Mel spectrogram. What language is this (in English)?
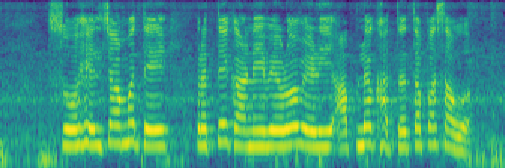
Marathi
